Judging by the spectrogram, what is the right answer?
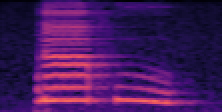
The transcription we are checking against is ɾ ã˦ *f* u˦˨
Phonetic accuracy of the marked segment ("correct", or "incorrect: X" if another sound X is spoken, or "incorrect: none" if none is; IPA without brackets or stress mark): correct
